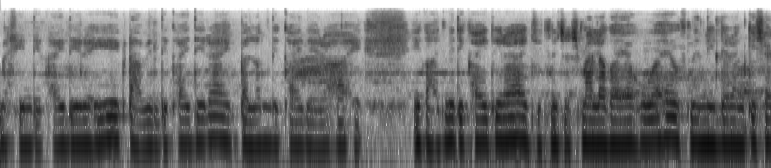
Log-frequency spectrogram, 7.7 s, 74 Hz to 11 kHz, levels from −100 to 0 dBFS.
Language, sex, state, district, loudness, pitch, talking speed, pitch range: Hindi, female, Chhattisgarh, Kabirdham, -16 LUFS, 155 Hz, 255 wpm, 150-160 Hz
